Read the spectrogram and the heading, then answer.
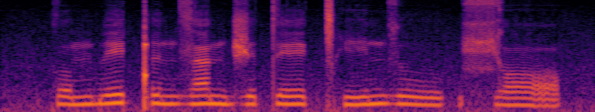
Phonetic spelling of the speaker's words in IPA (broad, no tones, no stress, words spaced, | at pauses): kombe ǃɨnzand͡ʒɨteː ǀʰinzu | ɕɔ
